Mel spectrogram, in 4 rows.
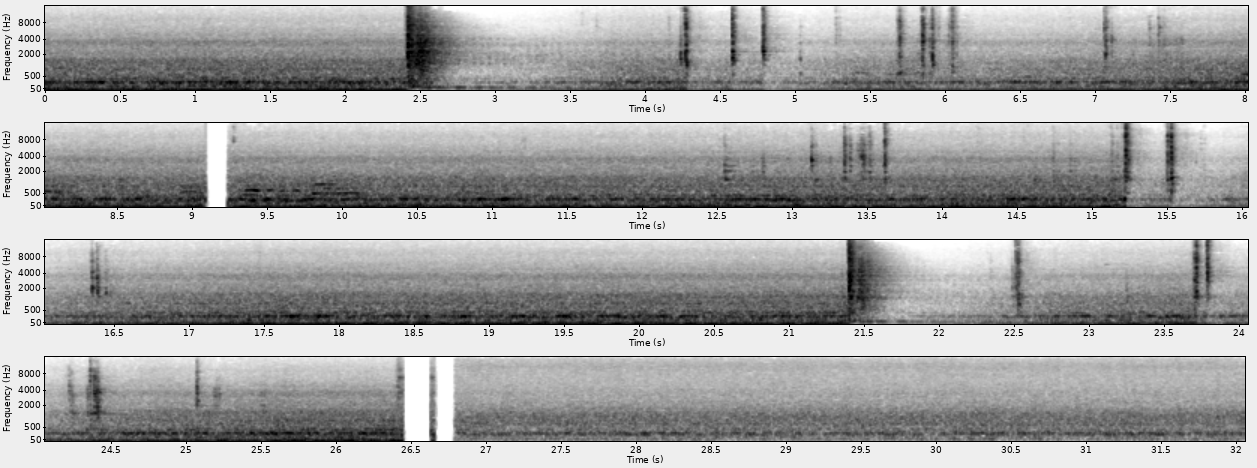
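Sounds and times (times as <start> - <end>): rifle shots with echo: 2.4 - 3.1.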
